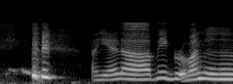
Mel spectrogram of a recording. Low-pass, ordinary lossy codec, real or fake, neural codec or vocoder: 7.2 kHz; none; fake; codec, 16 kHz, 0.5 kbps, X-Codec, HuBERT features, trained on balanced general audio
